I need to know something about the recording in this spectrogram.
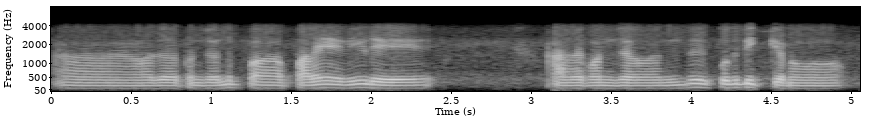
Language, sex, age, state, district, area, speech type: Tamil, male, 18-30, Tamil Nadu, Mayiladuthurai, urban, conversation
